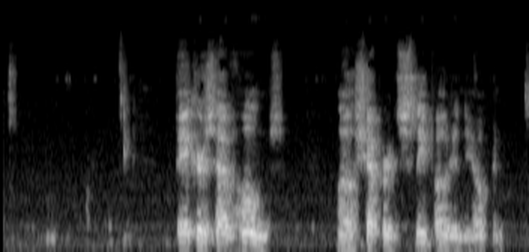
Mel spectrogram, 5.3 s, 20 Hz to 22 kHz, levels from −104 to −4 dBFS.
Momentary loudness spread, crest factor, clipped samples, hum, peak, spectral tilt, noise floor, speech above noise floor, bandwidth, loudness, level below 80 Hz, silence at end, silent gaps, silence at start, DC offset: 13 LU; 18 dB; under 0.1%; none; -12 dBFS; -4.5 dB/octave; -69 dBFS; 40 dB; 10 kHz; -29 LUFS; -76 dBFS; 0.3 s; none; 0.5 s; under 0.1%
